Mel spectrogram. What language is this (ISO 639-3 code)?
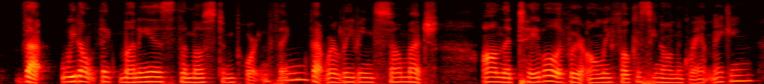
eng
